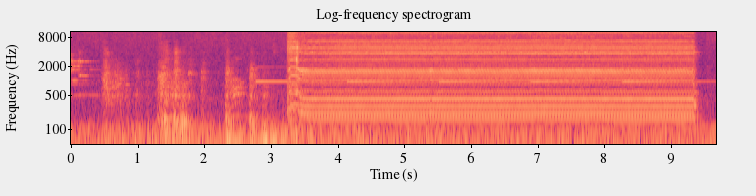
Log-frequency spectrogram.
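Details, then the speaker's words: 4WD Daytona with new temporary fuel system (lift pump, surge tank, high-pressure booster pump, adjustable regulator): steady electric hum for about six seconds at constant pitch, then clean cutoff; normal fuel pump prime before starting, air possibly in line. "okay that was a prime it should fire might not like that air in the line"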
